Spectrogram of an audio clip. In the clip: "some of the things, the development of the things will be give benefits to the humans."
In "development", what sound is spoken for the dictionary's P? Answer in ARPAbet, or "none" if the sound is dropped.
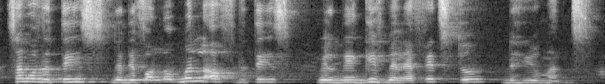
none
